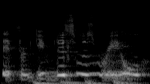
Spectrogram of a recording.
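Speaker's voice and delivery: very high, choked-up voice; overcome with emotion. Real, not acted. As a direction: let the voice climb as emotion takes over. Moved recalling God's presence.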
